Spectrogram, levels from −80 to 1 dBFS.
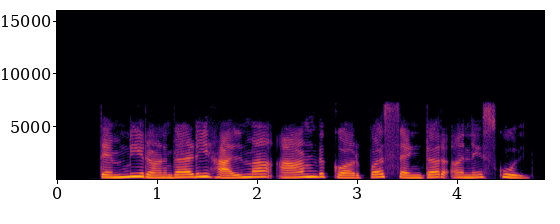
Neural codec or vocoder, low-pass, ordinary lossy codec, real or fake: codec, 16 kHz, 2 kbps, FunCodec, trained on Chinese and English, 25 frames a second; 7.2 kHz; Opus, 64 kbps; fake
